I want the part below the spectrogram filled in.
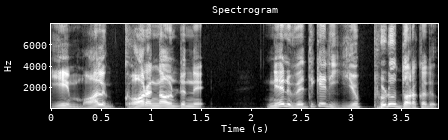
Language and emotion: Telugu, angry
